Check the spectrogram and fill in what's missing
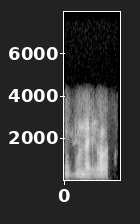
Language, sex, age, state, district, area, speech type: Bodo, male, 18-30, Assam, Baksa, rural, conversation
